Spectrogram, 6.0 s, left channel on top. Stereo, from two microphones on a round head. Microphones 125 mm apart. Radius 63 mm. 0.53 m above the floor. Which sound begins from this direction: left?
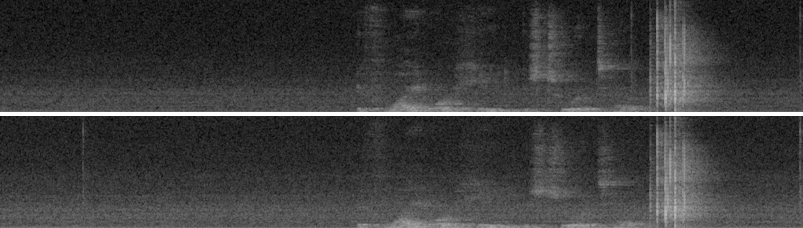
A woman speaking, at 2.7 s.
